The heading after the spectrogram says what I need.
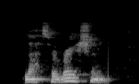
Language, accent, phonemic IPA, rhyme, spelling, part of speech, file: English, Southern England, /læsəˈɹeɪʃən/, -eɪʃən, laceration, noun, LL-Q1860 (eng)-laceration.wav
- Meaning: 1. An irregular open wound to soft tissue 2. The act of lacerating or tearing, either literally or figuratively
